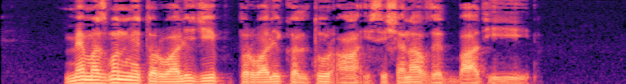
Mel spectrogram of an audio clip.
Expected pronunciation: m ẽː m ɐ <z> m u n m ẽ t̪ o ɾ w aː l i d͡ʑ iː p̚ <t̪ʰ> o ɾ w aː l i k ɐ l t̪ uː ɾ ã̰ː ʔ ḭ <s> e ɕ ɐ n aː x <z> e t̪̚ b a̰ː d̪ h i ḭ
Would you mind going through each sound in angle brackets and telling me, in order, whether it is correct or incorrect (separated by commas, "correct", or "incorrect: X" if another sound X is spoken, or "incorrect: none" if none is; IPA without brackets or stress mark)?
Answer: correct, incorrect: t̪, correct, correct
